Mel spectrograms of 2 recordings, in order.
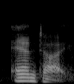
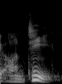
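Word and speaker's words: ἀντί: word i'll say it in with an english pronunciation anti now in greek you would say on t but anyway arcolas was reigning over judea on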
